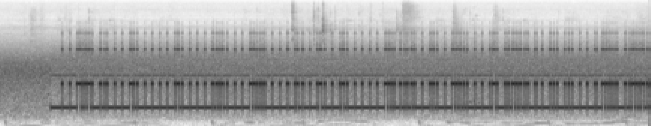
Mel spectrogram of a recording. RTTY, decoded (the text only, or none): CHZIB JVBVZZ XCUL PAY CVXPQX FC …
